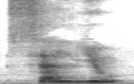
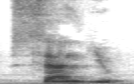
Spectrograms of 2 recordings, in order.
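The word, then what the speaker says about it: salut: third one is an informal one it is pronounced as sell you he is silent at the end and we say sell you sell you and it means hi this is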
